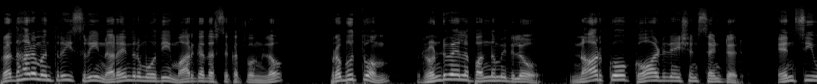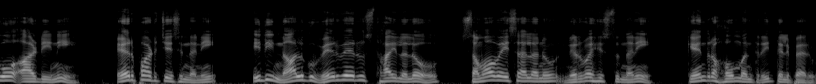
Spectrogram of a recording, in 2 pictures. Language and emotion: Telugu, neutral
